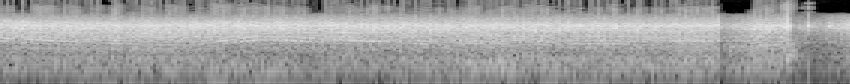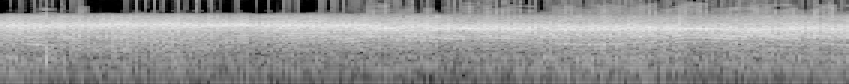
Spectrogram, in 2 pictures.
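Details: Ford Ranger engine running: loud, high-pitched serpentine belt squeal or chirp that rises and falls with the revs as the belt slips; owner suggests belt dressing applied pea-size to top and bottom of the belt.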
